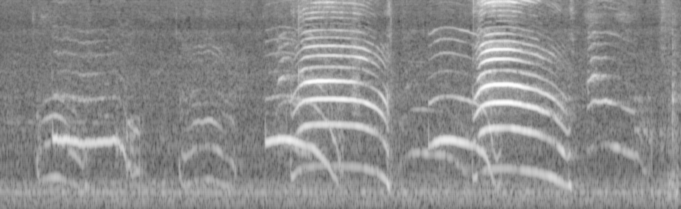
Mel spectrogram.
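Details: Kitten meowing repeatedly, about six thin, high, arching cries, some bending upward then falling, the loudest near the middle, over a steady low background hum.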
